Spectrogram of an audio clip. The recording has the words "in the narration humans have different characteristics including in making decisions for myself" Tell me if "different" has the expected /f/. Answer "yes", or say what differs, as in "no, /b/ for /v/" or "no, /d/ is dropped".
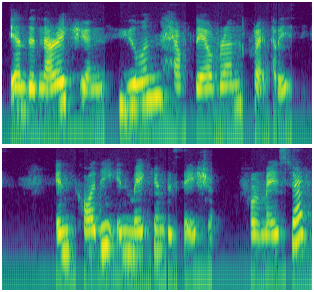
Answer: no, /f/ is dropped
